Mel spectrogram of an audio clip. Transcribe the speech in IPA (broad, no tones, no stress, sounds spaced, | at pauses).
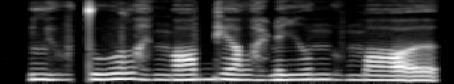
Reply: lʲ ṳ t̪ u lˠ e̤ ŋ ɒ bʲ e lˠ e̤ ɳ i ʊ̯ n̪ ṳ m ɒ ə̯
